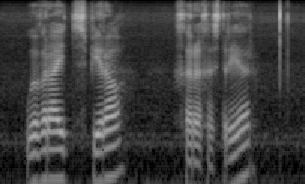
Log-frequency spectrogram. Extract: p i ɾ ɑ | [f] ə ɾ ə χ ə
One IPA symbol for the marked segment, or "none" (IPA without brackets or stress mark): χ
